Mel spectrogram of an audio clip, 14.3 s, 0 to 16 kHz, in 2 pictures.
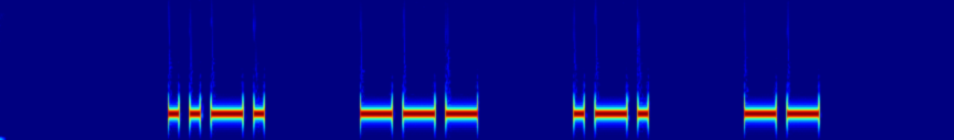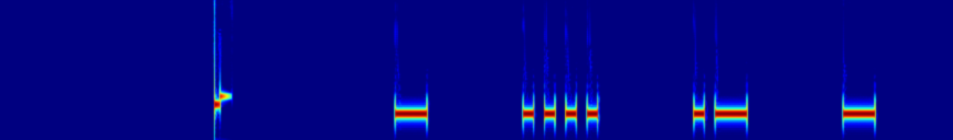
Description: Morse code, heard as a keyed tone, about 15 wpm, spaced as for 8 wpm, 700 Hz. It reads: FORM THAT
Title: 3x Character Spacing - Top 300 Words - 15wpm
